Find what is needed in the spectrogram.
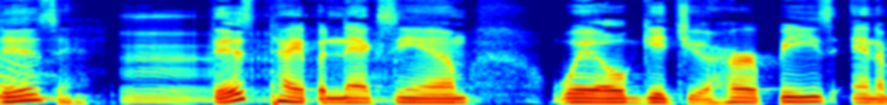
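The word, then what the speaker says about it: NXIVM: but no, it's actually pronounced Nexium.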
